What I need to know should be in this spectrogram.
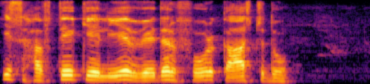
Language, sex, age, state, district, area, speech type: Urdu, male, 18-30, Uttar Pradesh, Lucknow, urban, read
